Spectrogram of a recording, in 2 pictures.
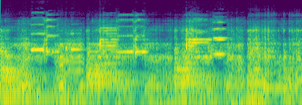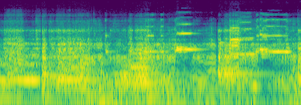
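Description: Double bass playing free improvisation: dense, overlapping low notes with clusters of high overtones ringing above them about once a second.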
